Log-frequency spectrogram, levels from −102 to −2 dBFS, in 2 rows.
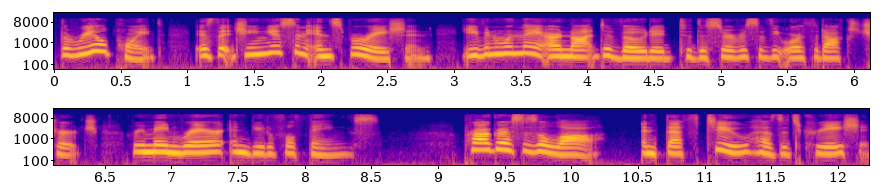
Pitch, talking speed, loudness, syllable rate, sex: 240 Hz, 170 wpm, -20 LUFS, 5.0 syllables/s, female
